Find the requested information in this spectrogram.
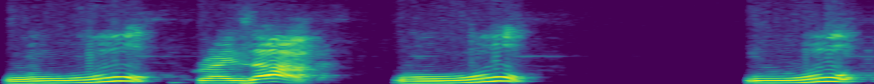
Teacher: Second tone, ooh, rise up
